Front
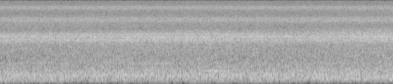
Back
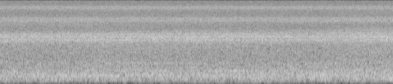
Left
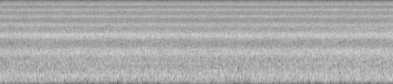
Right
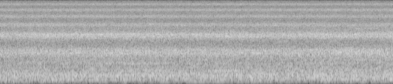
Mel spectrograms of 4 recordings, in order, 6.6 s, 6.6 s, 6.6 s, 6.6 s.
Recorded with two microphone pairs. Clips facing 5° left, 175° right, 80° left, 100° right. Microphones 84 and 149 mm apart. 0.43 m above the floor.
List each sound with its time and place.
Only background noise.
